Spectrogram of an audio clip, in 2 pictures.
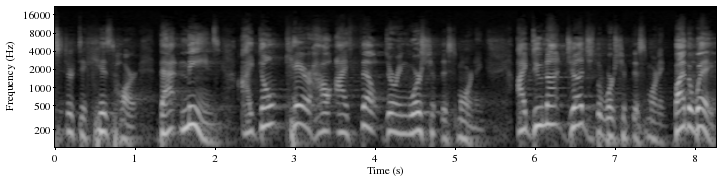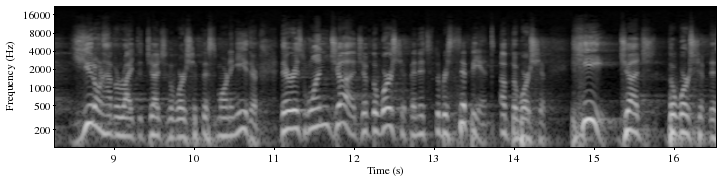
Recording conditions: large echoing room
